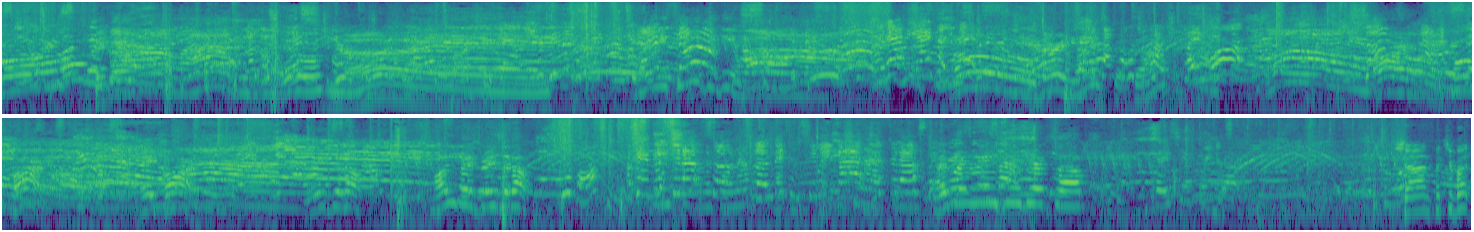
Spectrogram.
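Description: Several women and children talk and laugh excitedly nearby, all at once.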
